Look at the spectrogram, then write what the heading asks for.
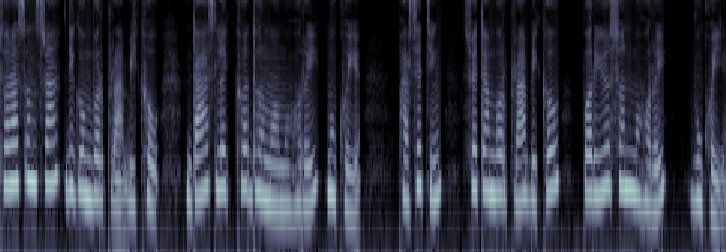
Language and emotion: Bodo, neutral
